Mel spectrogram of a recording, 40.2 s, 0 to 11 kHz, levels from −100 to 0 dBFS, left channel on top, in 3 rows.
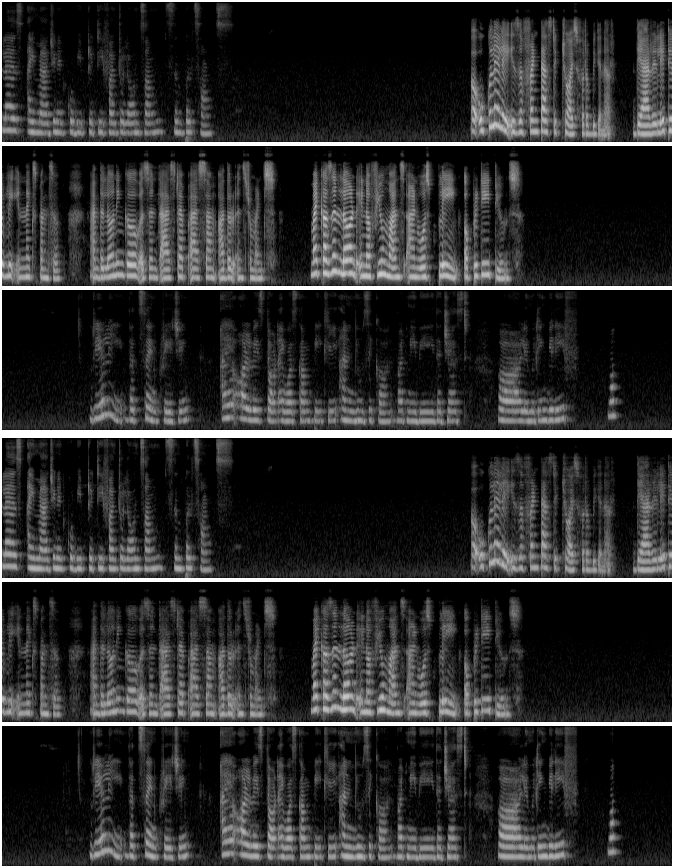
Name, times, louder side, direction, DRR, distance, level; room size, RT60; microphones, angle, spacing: voice 1, 0.0-4.2 28.6-30.5 31.2-35.9 36.7-38.3 38.9-39.0, right 5 dB, 35° right, 0.3 m, -40 dB
voice 2, 9.4-12.2 12.7-14.6 15.2-18.9 19.6-23.7, left 4 dB, 85° left, 0.4 m, -33 dB
4.2 x 2.2 x 2.8 m
head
